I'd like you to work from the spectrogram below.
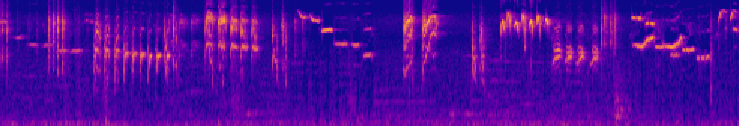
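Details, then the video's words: Brown-chested jungle flycatcher in vigorous song, used to make other birds sing. Fast chattering trills, buzzy rattled bursts, scattered high whistles and short twittering runs follow one another with brief pauses. "SUARA SRDC GACOR PANCINGAN SRDC BIAR BUNYI"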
